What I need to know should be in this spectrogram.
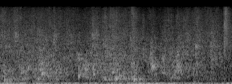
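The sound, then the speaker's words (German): A captured spring feeds water into a flooded cave system, where the water stands about 20 cm deep. The flow makes a steady, even rushing hiss throughout, with no voices. “Das ist eine Quelle, die hier hinten gefasst wird, die hier in das System hineinkommt.”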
